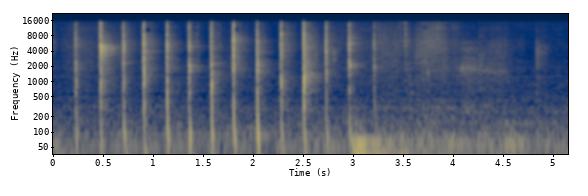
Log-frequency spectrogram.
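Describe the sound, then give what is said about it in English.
A single person claps at a steady, fairly quick pace, about a dozen crisp claps over three seconds, then stops, leaving a low rumbling background. “And you hear clapping.”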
